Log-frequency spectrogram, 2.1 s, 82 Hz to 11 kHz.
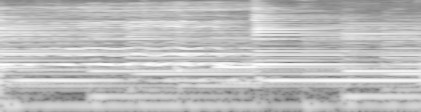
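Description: A live song: a Yamaha Motif ES6 keyboard plays held piano-like chords that change every second or so, with a woman singing into a microphone.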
